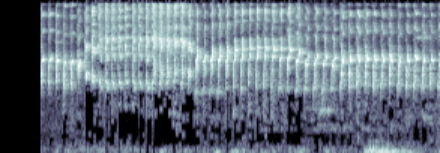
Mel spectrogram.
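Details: Prize-winning caged lovebird singing its rapid ngekek chatter, a long unbroken trill of dense repeated buzzy notes about three per second, high-pitched and sustained, with faint low thumps beneath.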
